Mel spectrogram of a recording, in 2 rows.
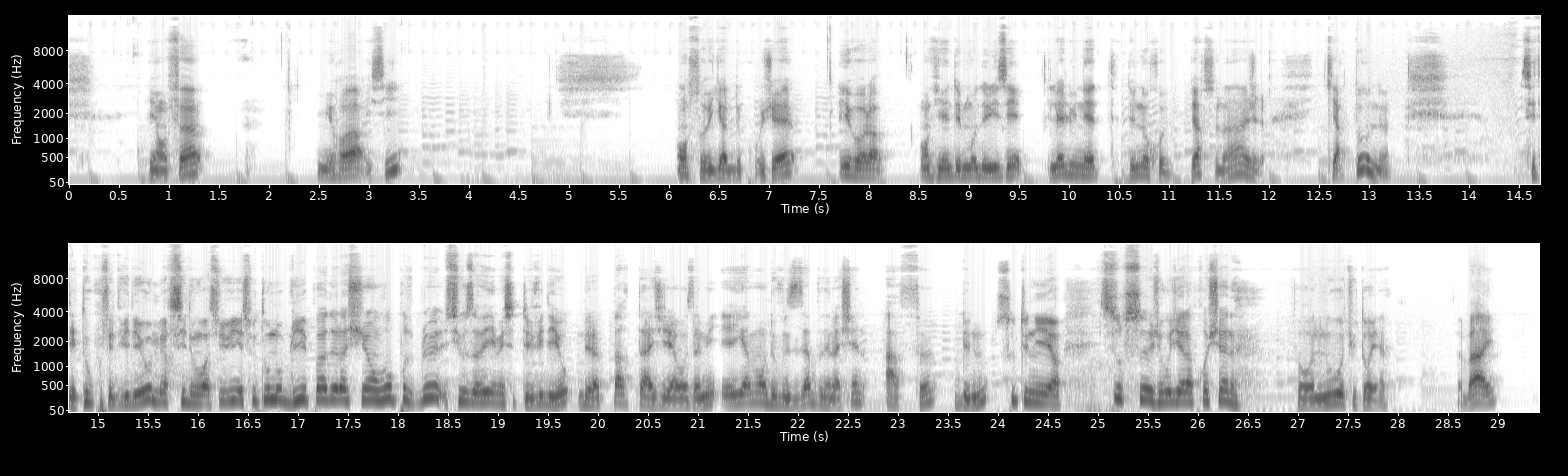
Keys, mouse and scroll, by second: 0.4 right click, 1.6-3.8 drag, 3.8 a, 4.1 scroll down 4, 6.0 ctrl+s, 6.9 shift+scroll down 3, 7.3-7.8 scroll up 4, 7.8 z, 10.4-10.9 scroll down 2, 11.3-13.1 ctrl+scroll down 2, 13.1-14.4 scroll down 2.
